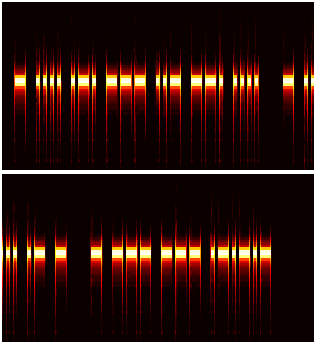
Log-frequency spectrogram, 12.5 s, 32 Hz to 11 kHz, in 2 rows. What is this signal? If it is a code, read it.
Morse code, heard as a keyed tone, about 17 wpm, 700 Hz. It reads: THROUGH THAT TOO.
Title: Sentences from Top 1000 Words - Review Part 1 - 17wpm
